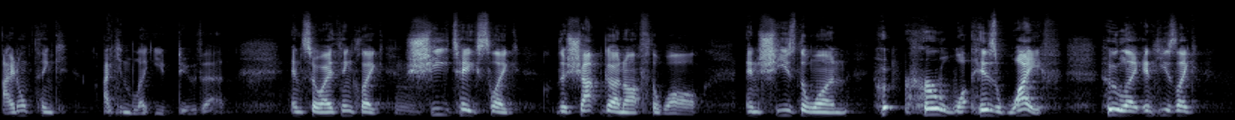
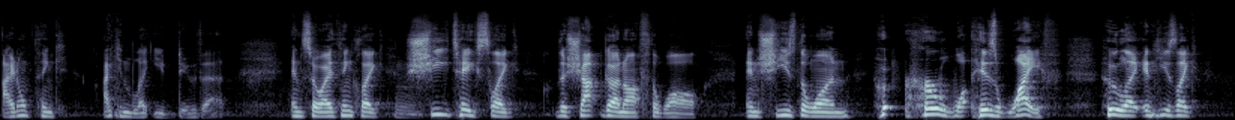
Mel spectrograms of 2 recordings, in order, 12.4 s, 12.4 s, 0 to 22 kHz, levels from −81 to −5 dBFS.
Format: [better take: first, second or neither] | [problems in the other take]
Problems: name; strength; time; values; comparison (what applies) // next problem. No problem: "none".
second | thin; very slightly; fading below 250 Hz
